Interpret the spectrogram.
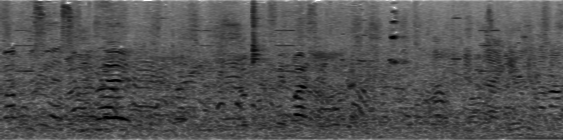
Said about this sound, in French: Tout le monde se bouscule, les menaces fusent à cause de la peur de perdre un centimètre carré de la place dans la file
